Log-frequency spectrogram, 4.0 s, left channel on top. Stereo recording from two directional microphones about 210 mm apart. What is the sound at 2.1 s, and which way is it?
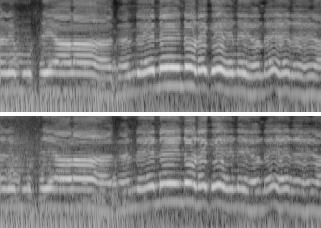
Music, 40° left (ahead or behind).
